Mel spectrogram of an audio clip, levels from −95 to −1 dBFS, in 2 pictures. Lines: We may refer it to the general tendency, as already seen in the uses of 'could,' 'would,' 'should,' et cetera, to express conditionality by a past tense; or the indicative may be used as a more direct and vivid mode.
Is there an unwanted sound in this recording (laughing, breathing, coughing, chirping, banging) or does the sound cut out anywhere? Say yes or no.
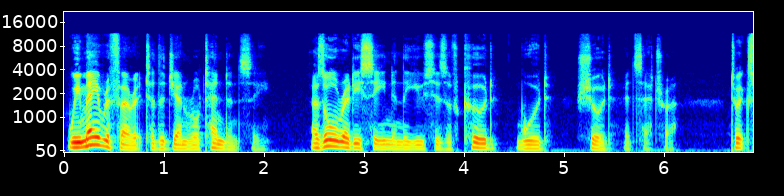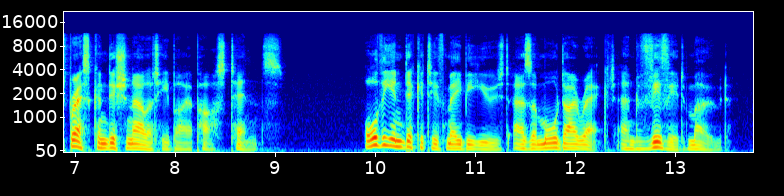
no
